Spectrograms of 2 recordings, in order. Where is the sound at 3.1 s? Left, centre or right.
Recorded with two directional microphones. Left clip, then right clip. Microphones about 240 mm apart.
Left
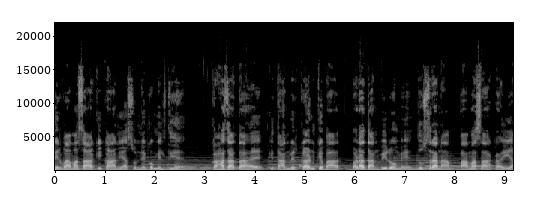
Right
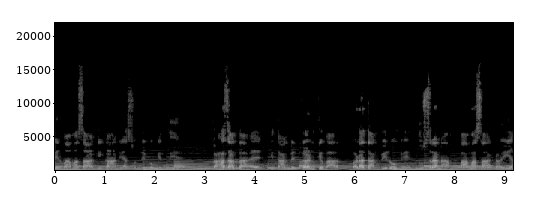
Left.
